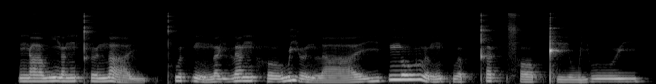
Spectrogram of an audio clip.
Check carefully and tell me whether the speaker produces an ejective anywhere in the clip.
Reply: no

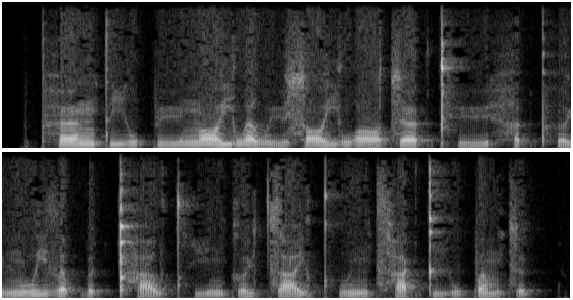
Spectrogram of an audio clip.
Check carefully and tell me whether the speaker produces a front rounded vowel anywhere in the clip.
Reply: yes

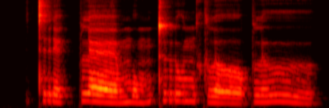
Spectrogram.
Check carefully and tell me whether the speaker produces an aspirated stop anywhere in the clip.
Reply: no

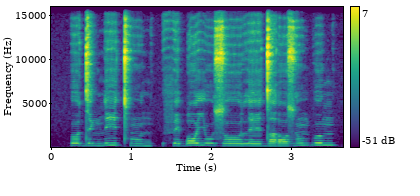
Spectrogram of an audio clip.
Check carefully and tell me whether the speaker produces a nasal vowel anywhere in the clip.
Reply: yes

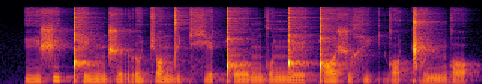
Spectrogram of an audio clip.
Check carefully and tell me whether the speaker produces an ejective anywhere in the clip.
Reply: yes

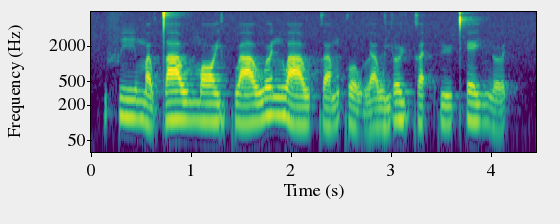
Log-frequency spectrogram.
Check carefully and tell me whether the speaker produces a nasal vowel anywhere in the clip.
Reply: no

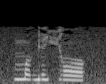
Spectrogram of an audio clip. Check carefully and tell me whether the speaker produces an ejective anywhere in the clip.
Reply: no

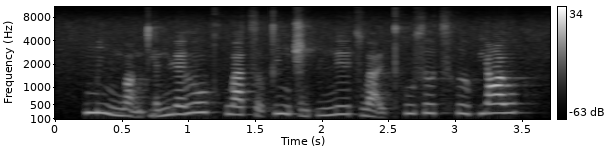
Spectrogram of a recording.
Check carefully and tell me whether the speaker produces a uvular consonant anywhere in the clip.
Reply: no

